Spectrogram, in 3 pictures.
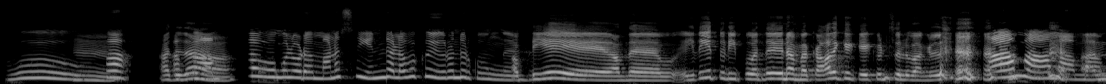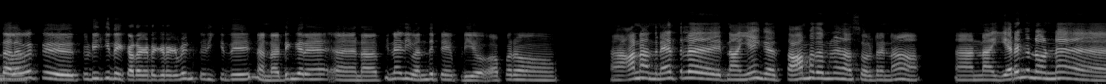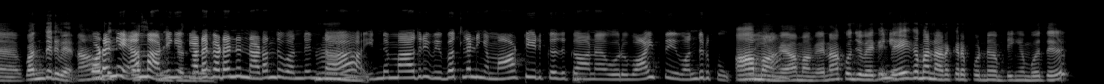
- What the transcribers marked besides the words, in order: laugh; other noise
- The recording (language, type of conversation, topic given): Tamil, podcast, சில நேரங்களில் தாமதம் உயிர்காக்க உதவிய அனுபவம் உங்களுக்குண்டா?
